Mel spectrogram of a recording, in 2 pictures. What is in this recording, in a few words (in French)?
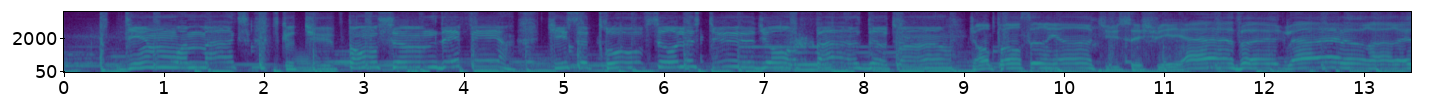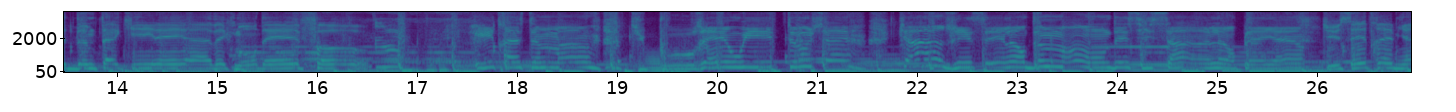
impro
